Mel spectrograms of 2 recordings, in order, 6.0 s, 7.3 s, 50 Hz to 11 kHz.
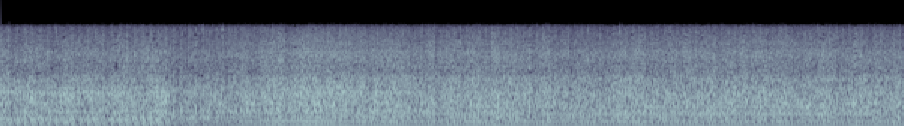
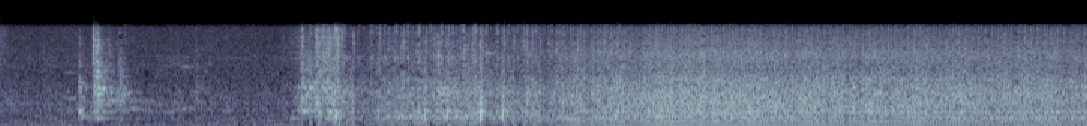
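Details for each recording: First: Murray 22-inch push mower, Briggs engine, after carb rebuild: idles evenly, then dips and stumbles about a second in as the primer bulb is pushed while running, confirming the primer works. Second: Murray 22-inch push mower with a Briggs engine after a carb rebuild and ignition coil testing: pull-start, then it catches into a steady, even idle with a light buzzy note, no stumbling, and is revved. Normal idle and rev.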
